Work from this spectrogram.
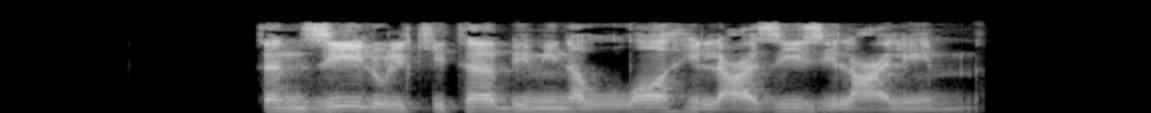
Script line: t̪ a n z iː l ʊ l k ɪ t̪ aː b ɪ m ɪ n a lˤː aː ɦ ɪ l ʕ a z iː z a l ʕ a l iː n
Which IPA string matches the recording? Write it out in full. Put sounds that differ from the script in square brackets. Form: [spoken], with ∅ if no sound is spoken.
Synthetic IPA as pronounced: t̪ a n z iː l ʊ l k ɪ t̪ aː b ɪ m ɪ n a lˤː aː ɦ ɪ l ʕ a z iː z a l ʕ a l iː [m]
